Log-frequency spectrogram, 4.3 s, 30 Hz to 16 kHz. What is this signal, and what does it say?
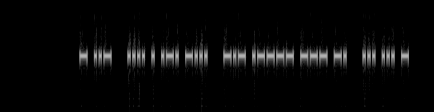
Morse code, heard as a keyed tone, about 52 wpm, 700 Hz. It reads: TU HERB K1ON SST
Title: K1USN SST QSO Practice - 50wpm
